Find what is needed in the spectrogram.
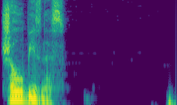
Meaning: show business (the entertainment industry)
- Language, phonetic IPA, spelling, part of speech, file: Russian, [ˌʂoʊ ˈbʲiznɨs], шоу-бизнес, noun, Ru-шоу-бизнес.ogg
